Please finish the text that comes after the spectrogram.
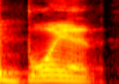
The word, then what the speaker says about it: buoyant: I would say buoyant, but also I know Americans get made fun of for the way that we pronounce buoy instead of boy, which is so buoyant. So buoyant is a thing that people are going to not make fun of anyone for.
